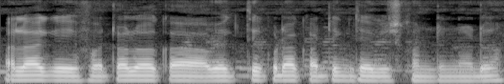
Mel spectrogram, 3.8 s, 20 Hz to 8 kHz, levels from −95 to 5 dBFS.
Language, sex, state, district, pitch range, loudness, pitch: Telugu, male, Andhra Pradesh, Sri Satya Sai, 110-115 Hz, -15 LUFS, 115 Hz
